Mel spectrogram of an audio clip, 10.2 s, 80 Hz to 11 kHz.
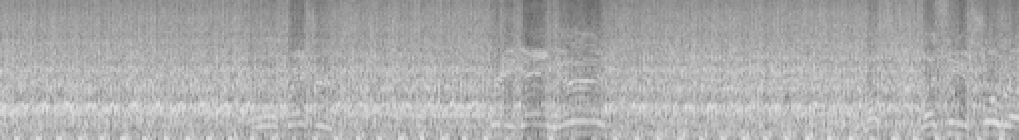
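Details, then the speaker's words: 1953 GE 80-ton locomotive, last run 1998, number two engine freshly started: loping idle near three beats per second with breathy huff; blowby, owner expects running will seat the valves; smoke seen. "That is some blowby, but it probably just needs to uh run Get those valves seated."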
